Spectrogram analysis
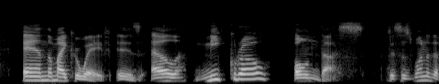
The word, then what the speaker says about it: microondas: Now, in English, when we see a double O, we usually will say u, like in the English word two. However, in Spanish, we're actually going to pronounce each of those O's separately.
